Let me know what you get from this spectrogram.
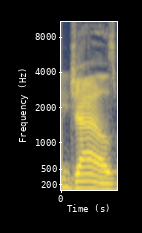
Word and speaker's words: Giles: Is it Giles? Okay, yeah. I wanted to say Giles, but I didn't know if that was the hard G.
